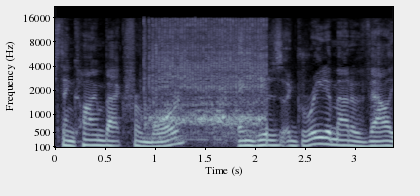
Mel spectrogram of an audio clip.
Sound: roulette wheel spinning

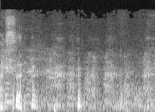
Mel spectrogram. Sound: laughter

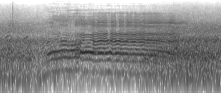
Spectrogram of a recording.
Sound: Jim fake laughs; audience laughs

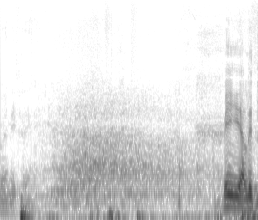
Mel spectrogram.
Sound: laughs

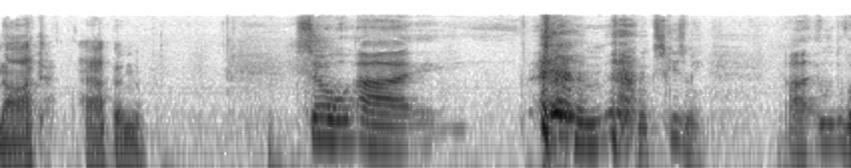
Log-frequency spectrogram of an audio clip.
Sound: coughing

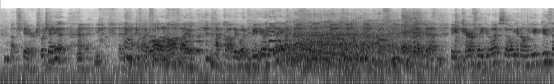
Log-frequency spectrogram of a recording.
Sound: laughter

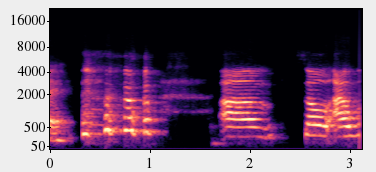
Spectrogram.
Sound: laughs

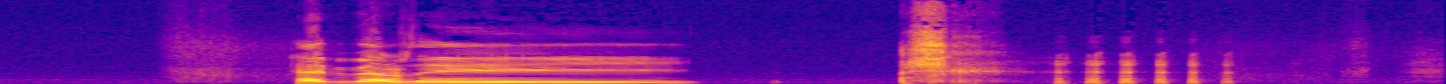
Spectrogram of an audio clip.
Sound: laughter

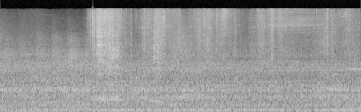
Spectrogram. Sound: ingredients sprinkling

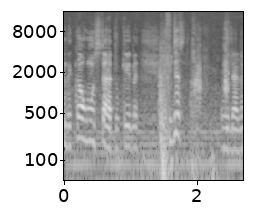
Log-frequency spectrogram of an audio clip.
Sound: door slams

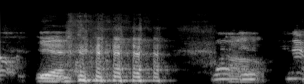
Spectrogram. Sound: laughs

